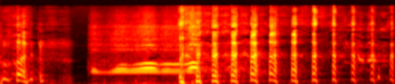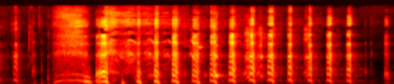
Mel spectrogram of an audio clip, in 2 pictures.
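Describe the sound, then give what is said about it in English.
A mournful real train whistle sounds for about a second with a steady, slightly wavering tone, followed by a rhythmic chugging pulse and a brief, falling whistle partway through. “Also, in sad news, is that a sad train whistle?”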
